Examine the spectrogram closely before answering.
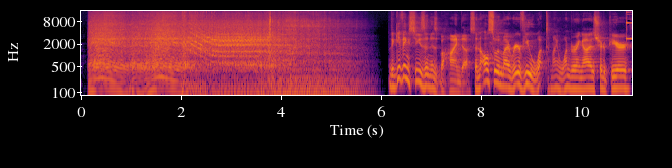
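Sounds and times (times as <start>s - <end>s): motorcycle engine revving and idling: 0.1s - 6.0s.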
